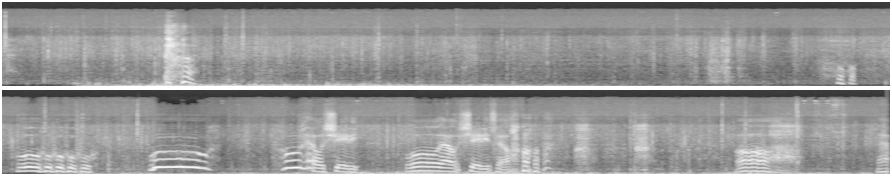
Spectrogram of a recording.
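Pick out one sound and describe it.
Mountain bike tyres roll and rattle over a rocky dirt trail.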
